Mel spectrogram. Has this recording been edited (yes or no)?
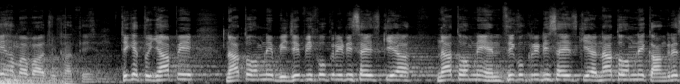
no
